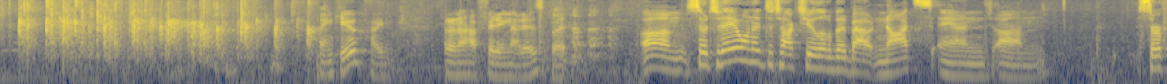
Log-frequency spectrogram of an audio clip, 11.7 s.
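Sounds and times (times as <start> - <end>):
audience applause welcoming a speaker at a topology lecture: 0.0 - 3.6
speech: 3.2 - 10.6, 11.4 - 11.6
laughter: 5.5 - 6.4.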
